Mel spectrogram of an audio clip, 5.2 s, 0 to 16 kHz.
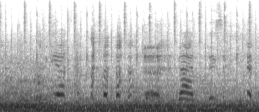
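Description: A 707 hp Jeep Grand Cherokee Trackhawk SUV with a Hellcat engine accelerates hard, its loud, close engine roaring and rising in pitch through quick upshifts while someone talks over it.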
